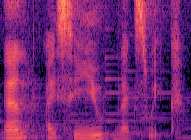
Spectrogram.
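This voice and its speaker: A Brazilian woman speaks English as a second language, with a Brazilian Portuguese accent, at an unhurried pace and a mid-range pitch. She explains vocabulary carefully, repeating key words as she goes. Soft music plays faintly underneath. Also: expressive. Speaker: English teacher and channel host. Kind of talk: relaxed explanatory lesson to camera.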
